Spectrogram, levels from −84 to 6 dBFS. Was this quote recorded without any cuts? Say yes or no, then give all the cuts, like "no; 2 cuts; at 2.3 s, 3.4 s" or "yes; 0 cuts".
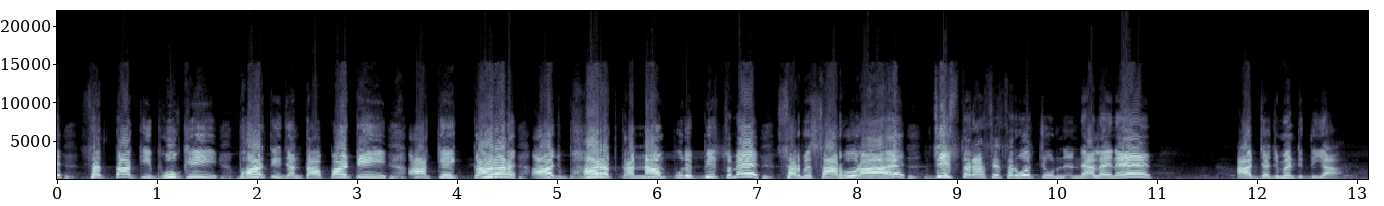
yes; 0 cuts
